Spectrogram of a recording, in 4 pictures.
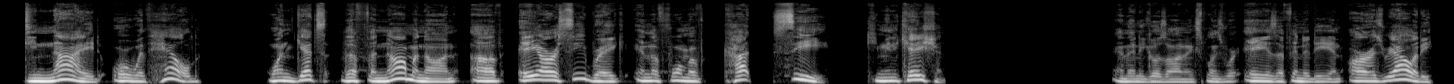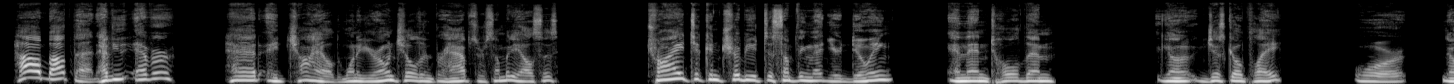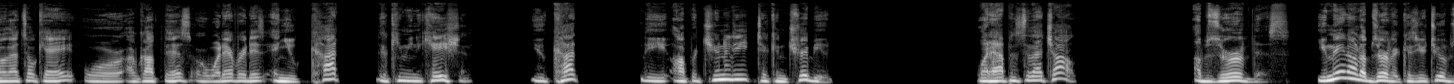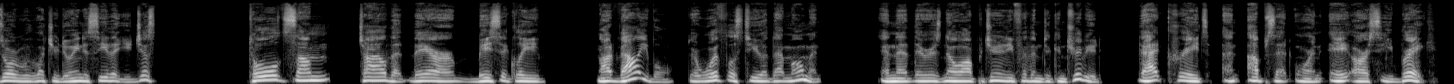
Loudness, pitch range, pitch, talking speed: -16 LUFS, 140-180 Hz, 155 Hz, 155 wpm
